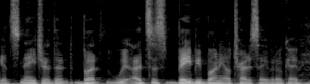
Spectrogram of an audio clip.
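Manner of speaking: plain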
